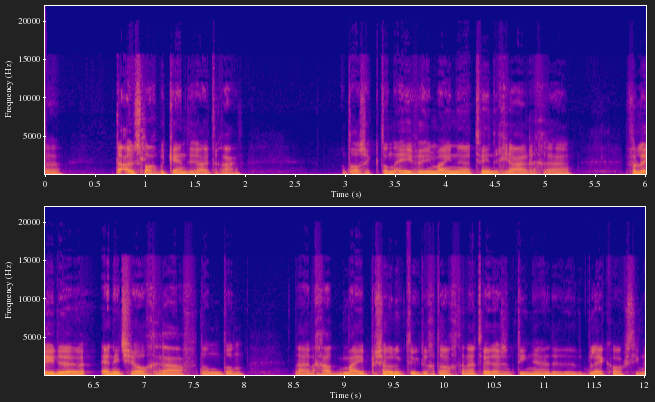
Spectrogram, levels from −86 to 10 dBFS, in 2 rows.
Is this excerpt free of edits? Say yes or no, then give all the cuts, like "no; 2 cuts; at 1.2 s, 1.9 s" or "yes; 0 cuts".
yes; 0 cuts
